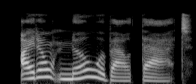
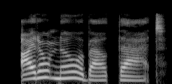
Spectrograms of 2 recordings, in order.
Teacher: Here, know and that are stressed.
